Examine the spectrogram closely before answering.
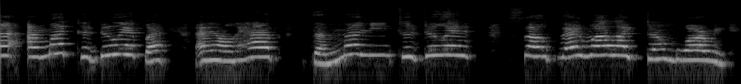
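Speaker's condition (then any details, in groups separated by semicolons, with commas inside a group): Cerebral palsy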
